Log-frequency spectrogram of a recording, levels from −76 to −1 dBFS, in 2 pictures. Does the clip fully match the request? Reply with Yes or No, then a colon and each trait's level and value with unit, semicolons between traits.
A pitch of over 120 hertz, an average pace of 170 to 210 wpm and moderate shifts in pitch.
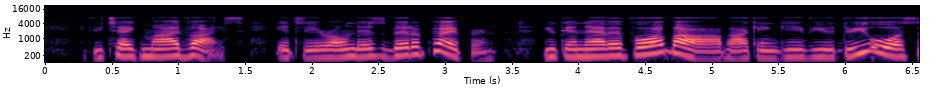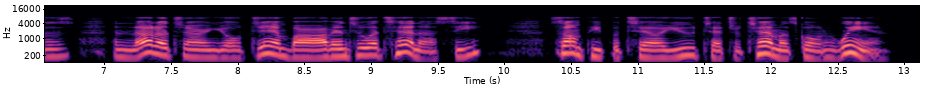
Yes: high, 190 Hz; average, 190 wpm; average, 3.7 semitones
